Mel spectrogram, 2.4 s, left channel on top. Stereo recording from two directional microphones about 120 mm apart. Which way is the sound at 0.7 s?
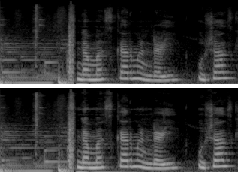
35° right (ahead or behind).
